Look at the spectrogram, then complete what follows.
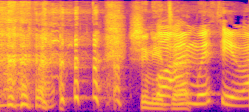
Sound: laughter

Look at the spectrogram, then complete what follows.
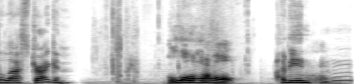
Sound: chomp

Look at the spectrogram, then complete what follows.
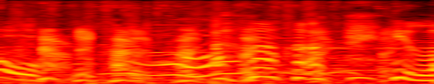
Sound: laughing

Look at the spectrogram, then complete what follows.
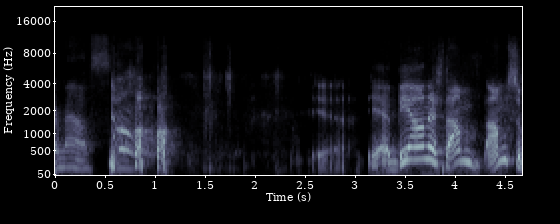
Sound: chuckles

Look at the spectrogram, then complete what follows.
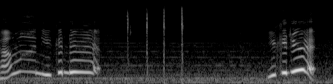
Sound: kissing noises

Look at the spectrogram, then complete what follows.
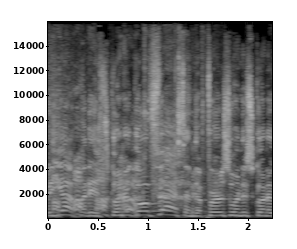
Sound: laughter

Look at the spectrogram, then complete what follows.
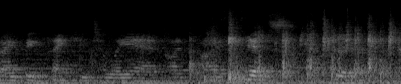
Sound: applause from audience

